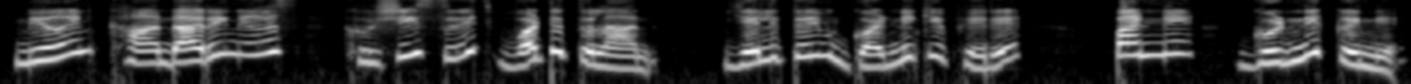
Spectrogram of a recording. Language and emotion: Kashmiri, happy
